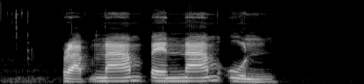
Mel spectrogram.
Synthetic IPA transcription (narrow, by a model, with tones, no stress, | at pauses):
pɾa˨˩p̚naː˦˥mpe˧nːaː˦˥mʔu˨˩n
